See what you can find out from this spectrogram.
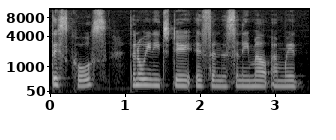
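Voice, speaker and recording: A woman's voice: medium pitch, flat delivery, a little fast, clean tone. A woman hosting a live online coaching session, talking casually with lots of ums and restarts as she reads and answers viewer comments. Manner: chatty, warm-hearted, many ums and restarts.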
